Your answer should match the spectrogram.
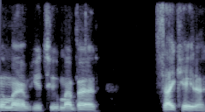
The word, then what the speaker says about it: Cicada: Cicada, not Cicada. Jeez, not like the bugs.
